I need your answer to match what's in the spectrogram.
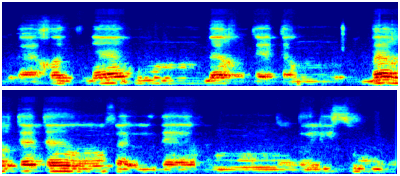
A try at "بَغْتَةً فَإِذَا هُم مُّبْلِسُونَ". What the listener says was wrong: Baghtatan. Tengok mulut Miis. Baghtatan. Fa, dia nak sebut fa kan? Baghtatan. Fa. Kalau Ustaz Y dia kata dia nampak gigi tu. Baghtatan. Fa. Jangan buat tatang tak nampak gigi.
